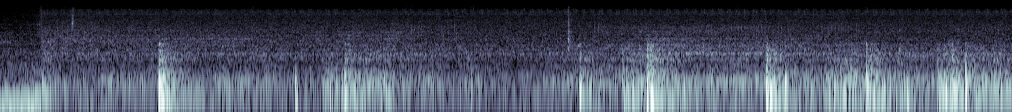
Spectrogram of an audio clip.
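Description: Distant fireworks display: aerial shells bursting as a string of deep booms a second or two apart, over a steady low rumble. A car's cabin hum cuts off about half a second in.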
